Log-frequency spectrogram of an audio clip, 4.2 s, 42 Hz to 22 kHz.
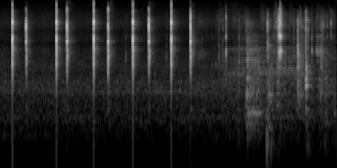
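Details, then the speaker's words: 1984 Corvette (C4) EVAP purge solenoid on the bench, 12 V applied and removed at its positive/negative terminals: crisp sharp clicks in quick pairs, about one pair every half second; the solenoid is switching properly, normal. "and you can hear the valve you can hear the solenoid switch clicking you can hear the switch clicking"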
